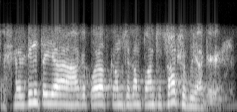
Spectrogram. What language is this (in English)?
Maithili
